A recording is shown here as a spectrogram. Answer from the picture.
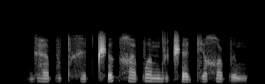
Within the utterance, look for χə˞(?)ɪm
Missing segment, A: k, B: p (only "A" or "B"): B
